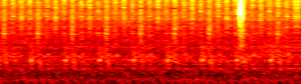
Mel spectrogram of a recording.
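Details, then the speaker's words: Chevy Cruze, freshly installed customer-supplied engine, at idle: a light, regular tick about six per second plus a small knock. A weak oil control valve is suspected; the pulled valve later showed ferrous metal and was probably clogged. "I mean, it could be from a weak oil control valve. I don't know what was done, why it was done previously. Why did he need to go in that motor? And I don't like that little knock too."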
